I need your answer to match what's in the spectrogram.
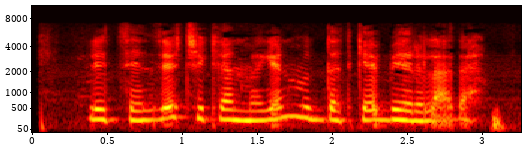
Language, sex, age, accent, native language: Uzbek, female, 19-29, Qashqadaryo, Uzbek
